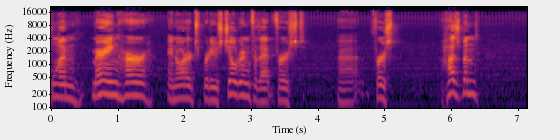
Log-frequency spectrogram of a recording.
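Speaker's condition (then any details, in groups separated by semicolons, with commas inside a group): No condition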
